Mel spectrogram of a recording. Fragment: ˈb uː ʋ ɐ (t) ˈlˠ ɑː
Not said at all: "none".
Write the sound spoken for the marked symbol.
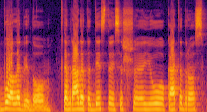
none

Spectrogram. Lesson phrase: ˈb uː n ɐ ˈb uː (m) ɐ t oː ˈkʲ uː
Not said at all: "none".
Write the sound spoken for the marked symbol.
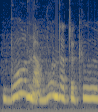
n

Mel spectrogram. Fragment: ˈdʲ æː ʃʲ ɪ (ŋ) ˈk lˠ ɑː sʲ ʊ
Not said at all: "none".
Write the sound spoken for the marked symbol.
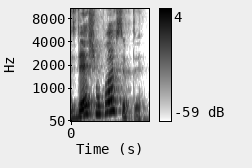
m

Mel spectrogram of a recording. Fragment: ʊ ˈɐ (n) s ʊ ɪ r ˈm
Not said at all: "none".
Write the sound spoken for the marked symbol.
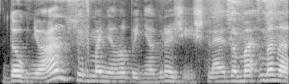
n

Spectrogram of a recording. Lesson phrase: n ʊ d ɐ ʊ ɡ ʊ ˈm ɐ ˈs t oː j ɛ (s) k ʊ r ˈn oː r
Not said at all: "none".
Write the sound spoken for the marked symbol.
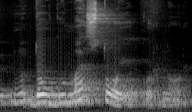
none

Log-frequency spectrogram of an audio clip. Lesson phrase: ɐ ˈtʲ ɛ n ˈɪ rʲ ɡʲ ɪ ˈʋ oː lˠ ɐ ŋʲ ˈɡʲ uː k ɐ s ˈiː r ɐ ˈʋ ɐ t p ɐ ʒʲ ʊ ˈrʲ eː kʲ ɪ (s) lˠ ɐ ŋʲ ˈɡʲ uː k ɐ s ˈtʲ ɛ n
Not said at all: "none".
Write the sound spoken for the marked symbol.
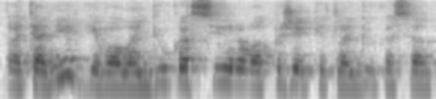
t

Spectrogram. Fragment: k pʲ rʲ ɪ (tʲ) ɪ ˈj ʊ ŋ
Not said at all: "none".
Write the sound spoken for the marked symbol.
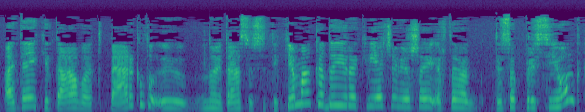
sʲ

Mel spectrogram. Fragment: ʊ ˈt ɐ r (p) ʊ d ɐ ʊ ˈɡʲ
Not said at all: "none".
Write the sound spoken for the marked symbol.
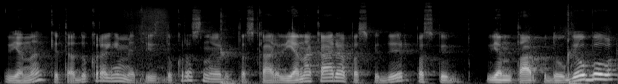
p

